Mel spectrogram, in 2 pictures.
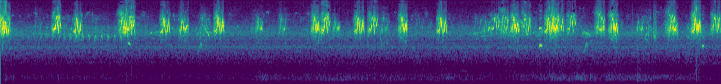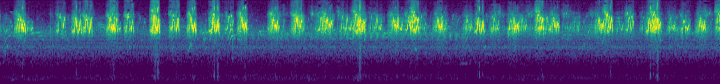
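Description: A young bird chirps rapidly and shrilly, over and over.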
